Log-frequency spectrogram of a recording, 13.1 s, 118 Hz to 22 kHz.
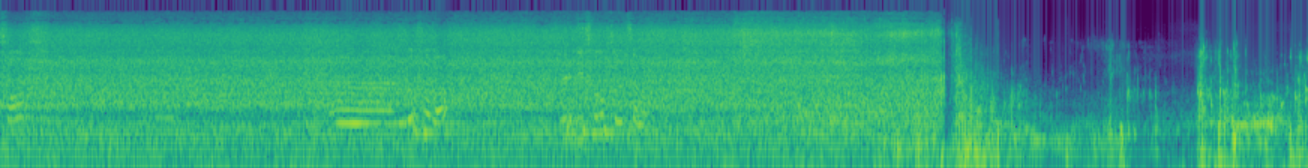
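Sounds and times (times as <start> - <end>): water rushing in slide tube: 0.0 - 10.3
underwater gurgling and bubbling: 7.2 - 13.0.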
